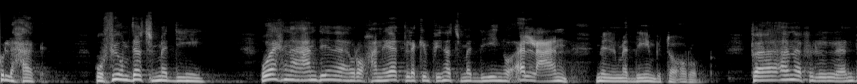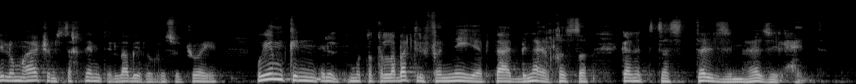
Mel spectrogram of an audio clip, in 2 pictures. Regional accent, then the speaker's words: Egypt; لكن أنا لما جيت من مصر لروما

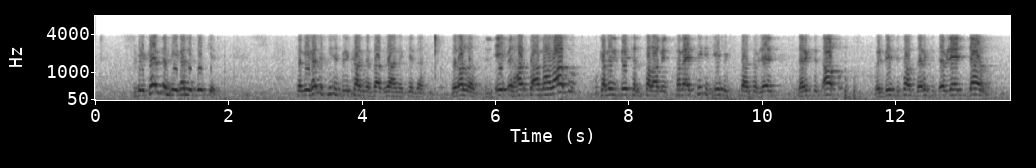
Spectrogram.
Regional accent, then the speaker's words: Egypt; كلنا كده يعني انا منكم احنا مصريين ما اعرفش في الدول العربيه بيعملوا ايه

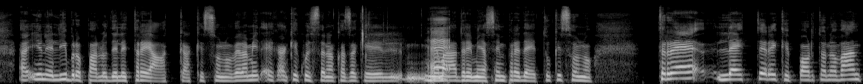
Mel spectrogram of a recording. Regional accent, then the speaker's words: Egypt; now in Italy; Io posso parlare molto bene del mio paese perché lo conosco bene, e anche i dati, insomma, degli egiziani in Italia

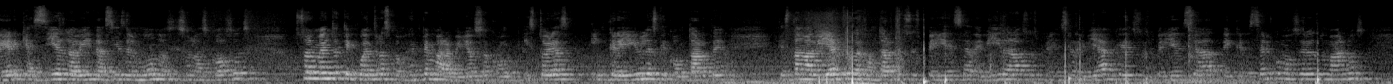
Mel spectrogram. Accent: Ecuador; o así somos los ecuatorianos

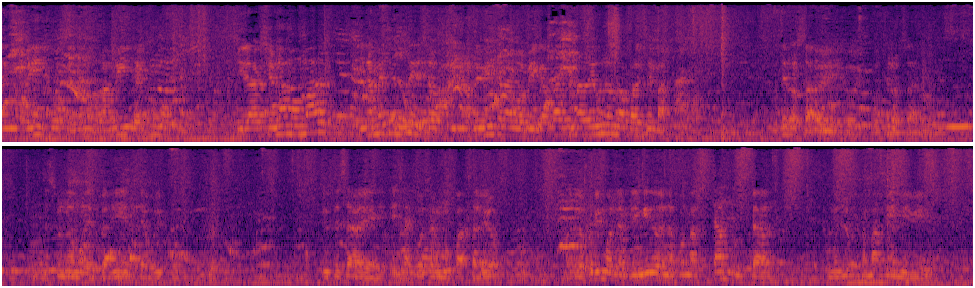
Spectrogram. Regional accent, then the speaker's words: Corrientes, Argentina; yo soy correntino

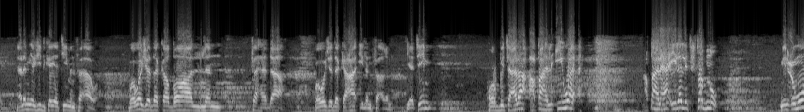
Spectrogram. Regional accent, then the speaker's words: Morocco; ما عندك والو على الدص كما نعبروا احنا مغاربه

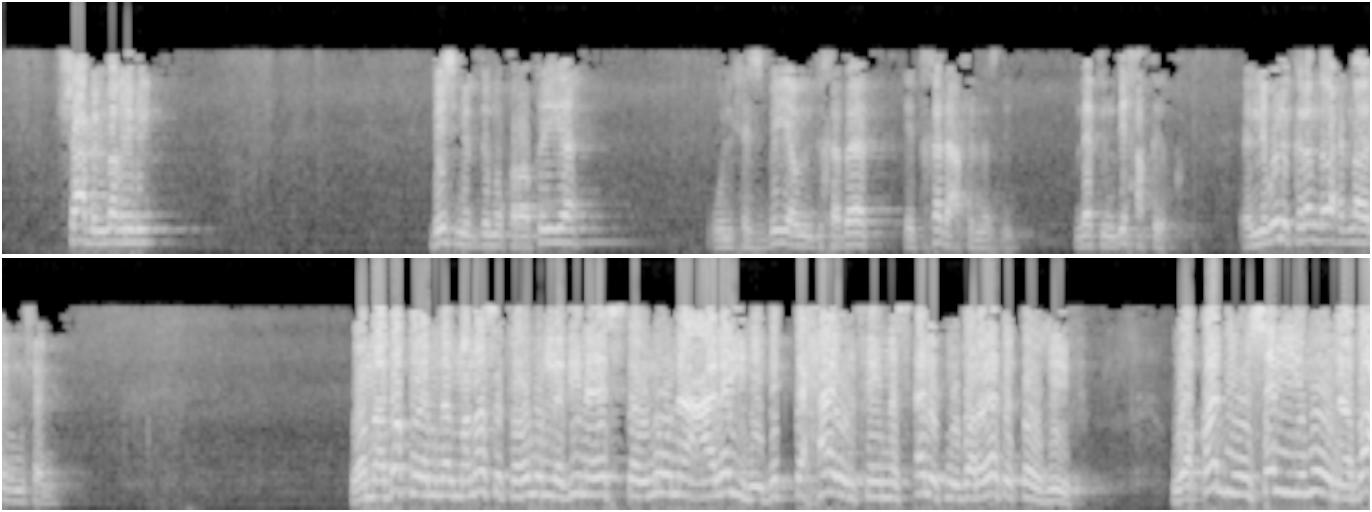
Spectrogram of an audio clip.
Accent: Egypt; وده اللي عملوه عندنا في مصر بالتمام والكمال

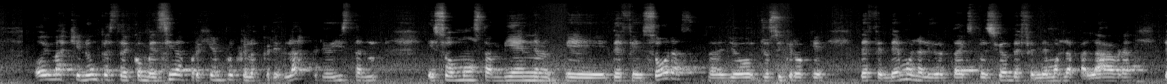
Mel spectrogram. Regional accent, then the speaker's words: Honduras; Soy periodista hondureña que intenta contar historias que dignifiquen la vida de la gente.

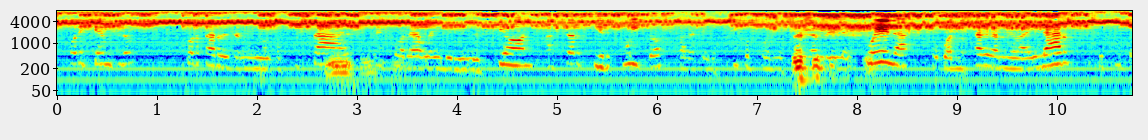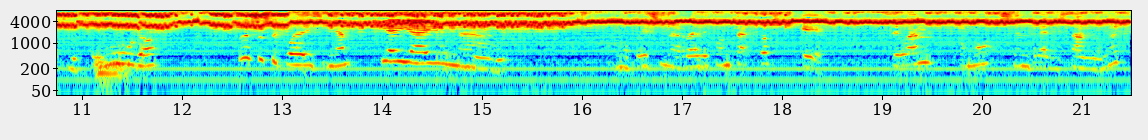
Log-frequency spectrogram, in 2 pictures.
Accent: Argentina; Pues yo soy de la idea de estas leyes, de que todos somos argentinos.

